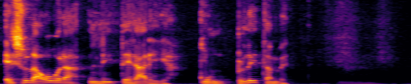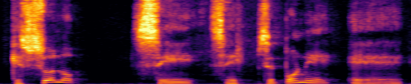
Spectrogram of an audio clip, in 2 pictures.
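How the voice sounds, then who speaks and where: A man's voice: mid-range voice, vocal fry. A middle-aged man with a Guatemalan Spanish accent, speaking earnestly about faith, often repeating words and ending with "pues, ¿verdad?". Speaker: host. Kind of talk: reflective faith talk.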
